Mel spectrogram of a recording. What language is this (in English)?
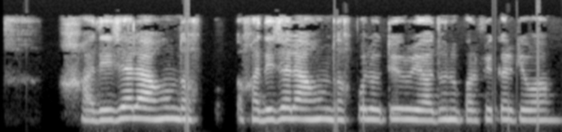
Pashto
